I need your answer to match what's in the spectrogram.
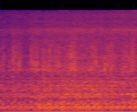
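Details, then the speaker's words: Cheap Dodge Neon automatic with a stalling problem, wheels lifted about four inches and spinning: coarse rattly churning over the engine hum; torque converter found bad and won't disengage, transmission to be replaced. "so this is sort of a stress reliever tonight to find it out that the the torque converters bad now I know the transmission"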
